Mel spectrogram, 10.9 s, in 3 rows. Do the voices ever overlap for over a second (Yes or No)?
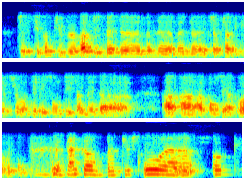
No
